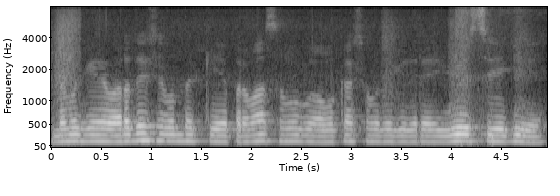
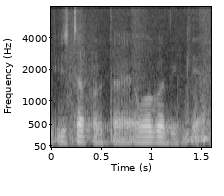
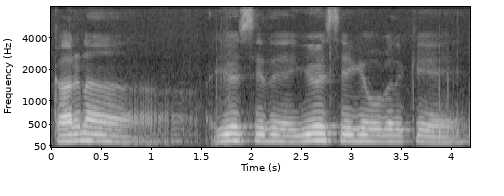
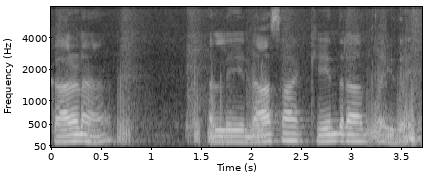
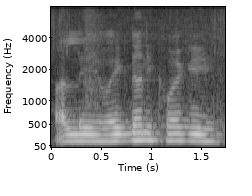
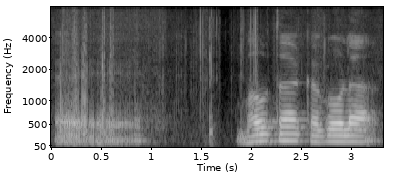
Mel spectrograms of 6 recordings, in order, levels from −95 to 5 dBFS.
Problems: none marked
